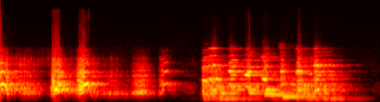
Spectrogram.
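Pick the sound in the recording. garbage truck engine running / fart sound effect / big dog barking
big dog barking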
